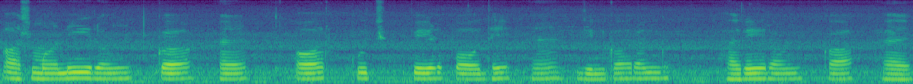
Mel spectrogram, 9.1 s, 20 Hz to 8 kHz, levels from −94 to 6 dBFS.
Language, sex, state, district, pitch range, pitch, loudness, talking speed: Hindi, male, Chhattisgarh, Raipur, 150-160 Hz, 155 Hz, -17 LUFS, 90 wpm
